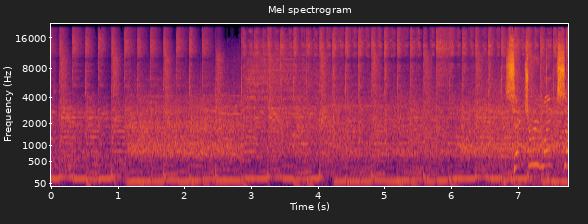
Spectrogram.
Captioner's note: upbeat rock music; cheering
